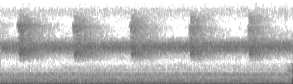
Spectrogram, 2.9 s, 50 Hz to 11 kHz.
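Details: Chipmunk sounding an alert that makes a nearby squirrel nervous: high, thin chips repeated steadily about every 0.6 seconds over a constant low rumbling background.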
